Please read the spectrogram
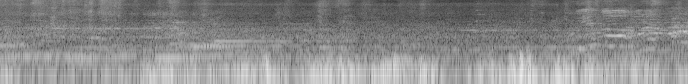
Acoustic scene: park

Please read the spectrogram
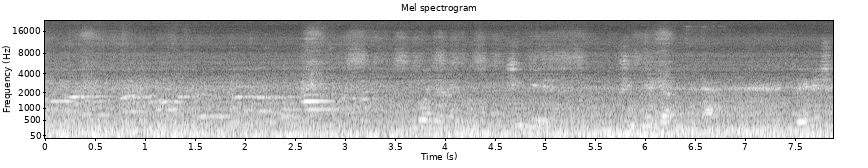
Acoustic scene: subway train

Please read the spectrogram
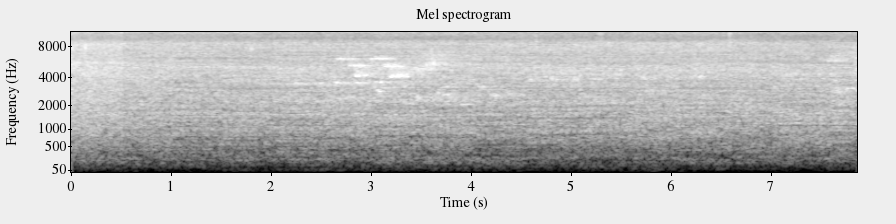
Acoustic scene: park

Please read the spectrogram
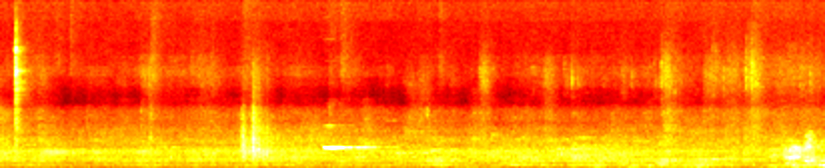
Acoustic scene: subway station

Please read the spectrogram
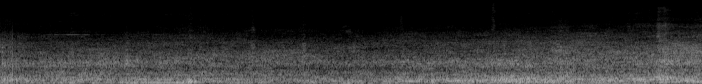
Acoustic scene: residential area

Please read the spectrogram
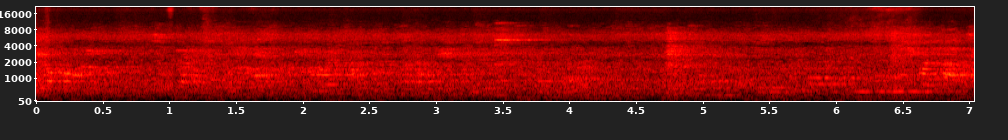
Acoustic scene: subway station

